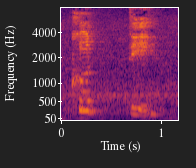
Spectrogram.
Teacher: Por un proceso de umlaut, la O se va a elevar por influencia de la I y se va a pronunciar como cuti.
